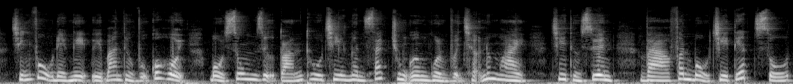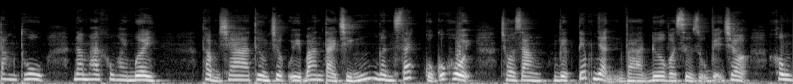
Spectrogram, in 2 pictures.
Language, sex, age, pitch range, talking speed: Vietnamese, female, 20-39, 175-225 Hz, 240 wpm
